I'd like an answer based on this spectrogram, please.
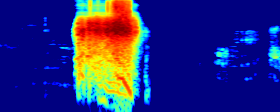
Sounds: Sneeze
